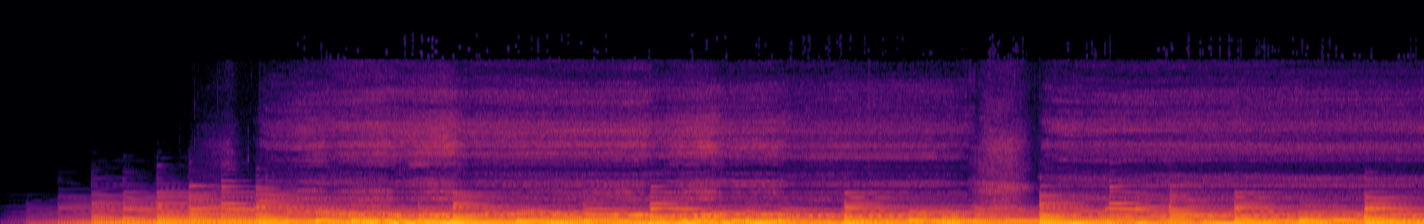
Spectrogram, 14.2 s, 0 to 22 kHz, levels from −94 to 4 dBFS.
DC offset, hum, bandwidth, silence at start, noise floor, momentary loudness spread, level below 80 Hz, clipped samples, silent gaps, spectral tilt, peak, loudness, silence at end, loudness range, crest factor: under 0.1%; none; 14 kHz; 0.55 s; -51 dBFS; 6 LU; -38 dBFS; under 0.1%; none; -8.5 dB/octave; -4 dBFS; -21 LUFS; 0 s; 3 LU; 16 dB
